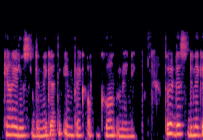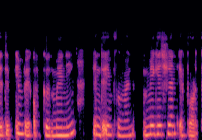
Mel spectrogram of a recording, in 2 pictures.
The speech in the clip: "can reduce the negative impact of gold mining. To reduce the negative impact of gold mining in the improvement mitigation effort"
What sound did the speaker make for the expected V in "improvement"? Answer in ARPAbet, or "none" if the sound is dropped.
none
